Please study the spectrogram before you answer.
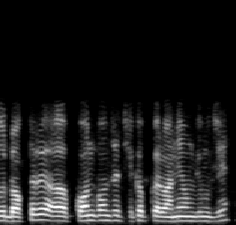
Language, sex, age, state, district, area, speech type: Hindi, male, 45-60, Uttar Pradesh, Sonbhadra, rural, conversation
